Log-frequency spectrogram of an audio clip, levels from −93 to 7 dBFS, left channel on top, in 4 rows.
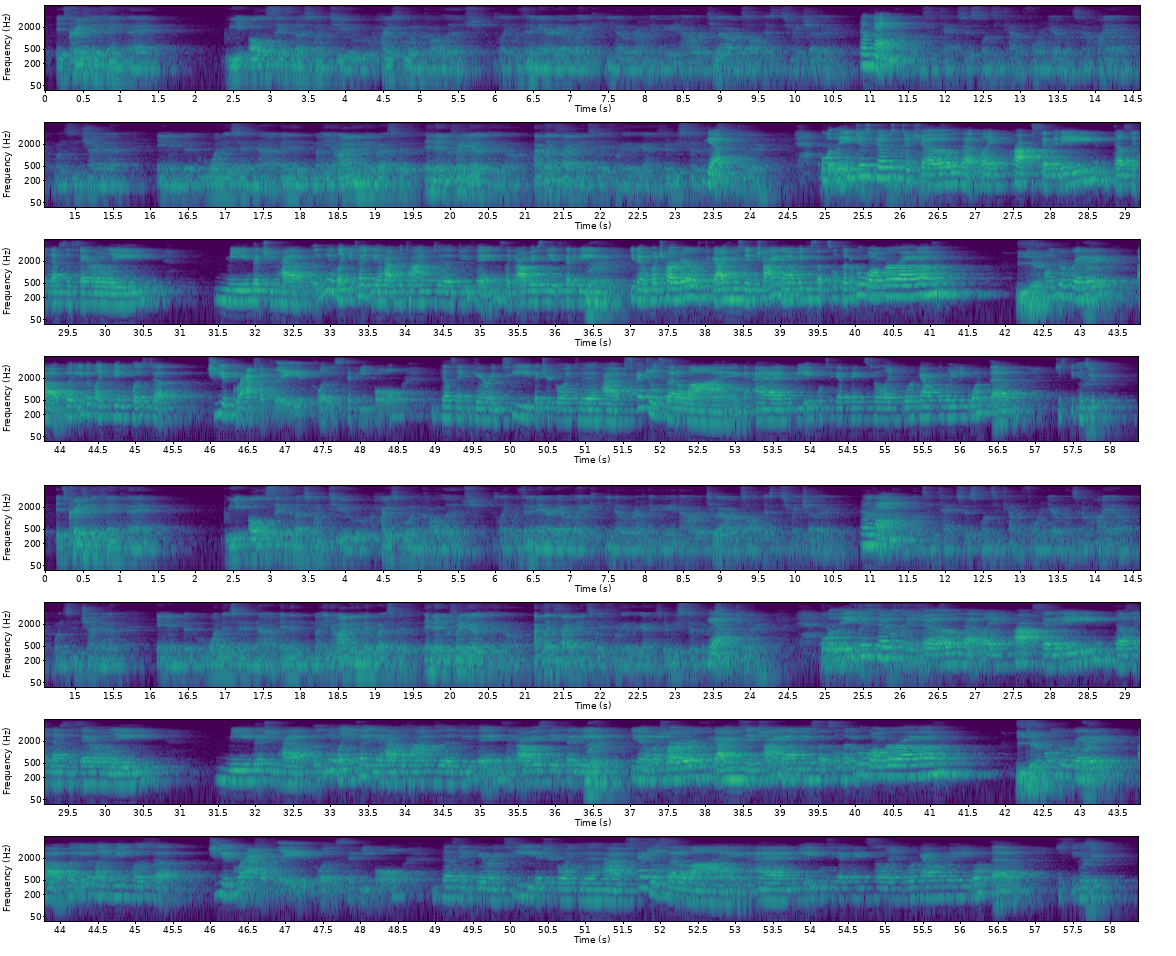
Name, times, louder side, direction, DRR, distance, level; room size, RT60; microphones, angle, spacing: voice 1, 0.1-1.4 2.4-10.6 10.9-14.4 14.7-15.8 16.1-24.2 24.4-24.5 24.9-26.6 36.4-36.7 42.1-43.3 57.6-57.8, equal, 85° right, -3 dB, 0.7 m, -41 dB
voice 2, 10.9-11.3 23.3-23.7 24.6-30.5 31.5-36.6 37.0-41.2 42.5-43.3 43.8-45.4 46.0-48.5 49.1-56.8 57.3-57.8, left 3 dB, 90° left, 2 dB, 0.3 m, -32 dB
3.0 x 2.5 x 2.6 m, 1.4 s
head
